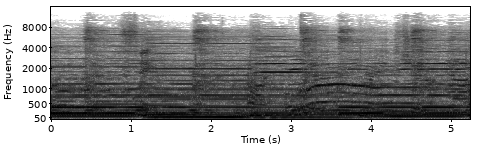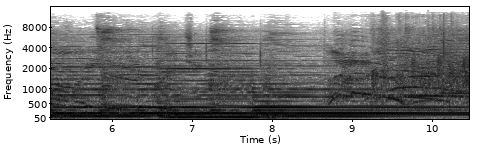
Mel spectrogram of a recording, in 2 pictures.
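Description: Live band music led by electric guitar, with held bass notes and chords over a steady beat. Near the end, voices come in over the music.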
